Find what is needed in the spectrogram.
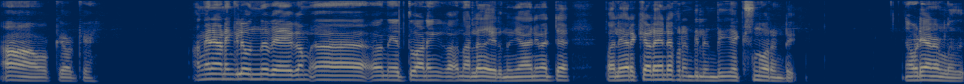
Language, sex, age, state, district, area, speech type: Malayalam, male, 30-45, Kerala, Wayanad, rural, spontaneous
